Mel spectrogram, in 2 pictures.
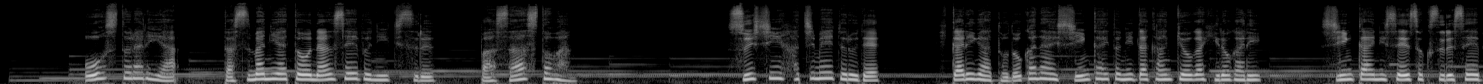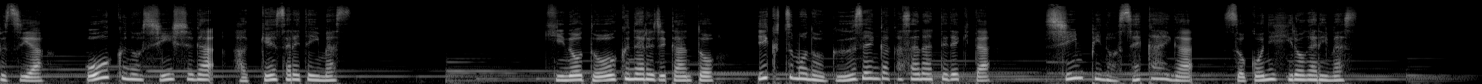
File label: Audioguide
